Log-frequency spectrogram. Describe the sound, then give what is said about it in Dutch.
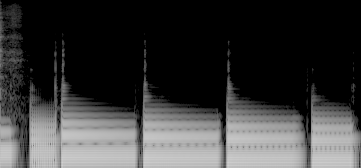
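A dark, heavy rock guitar riff of low, distorted chords, each struck hard and left ringing for about a second before the next, loud with no voices. “Dat is gewoon, dat klinkt zo ja, zeg gerust Doomy. Dat is een duister nummer is dat.”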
